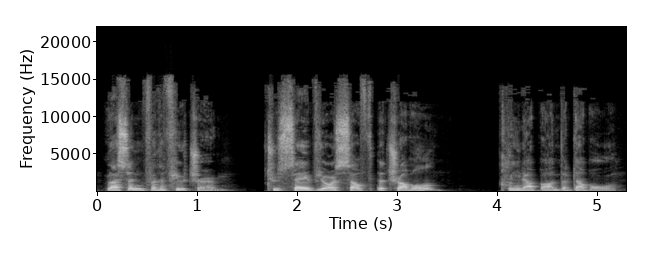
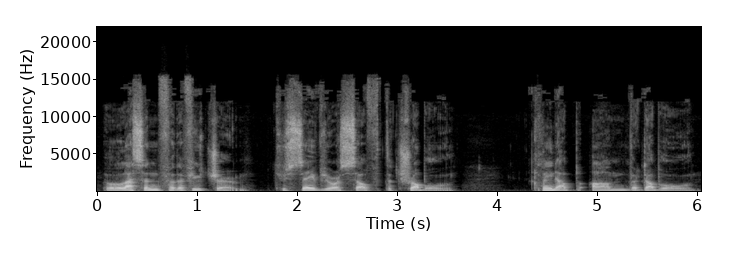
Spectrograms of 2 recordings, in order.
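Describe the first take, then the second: First: "Lesson for the future" pitched higher, "trouble" rising; lilting retake. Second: Said in the usual way. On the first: Acted. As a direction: lift "trouble" at the end, then drop on "double". Second take, higher and lilting.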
